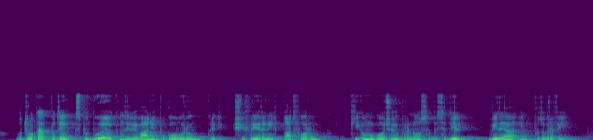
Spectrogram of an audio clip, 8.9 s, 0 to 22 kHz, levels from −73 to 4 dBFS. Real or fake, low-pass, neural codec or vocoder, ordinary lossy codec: real; 7.2 kHz; none; none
